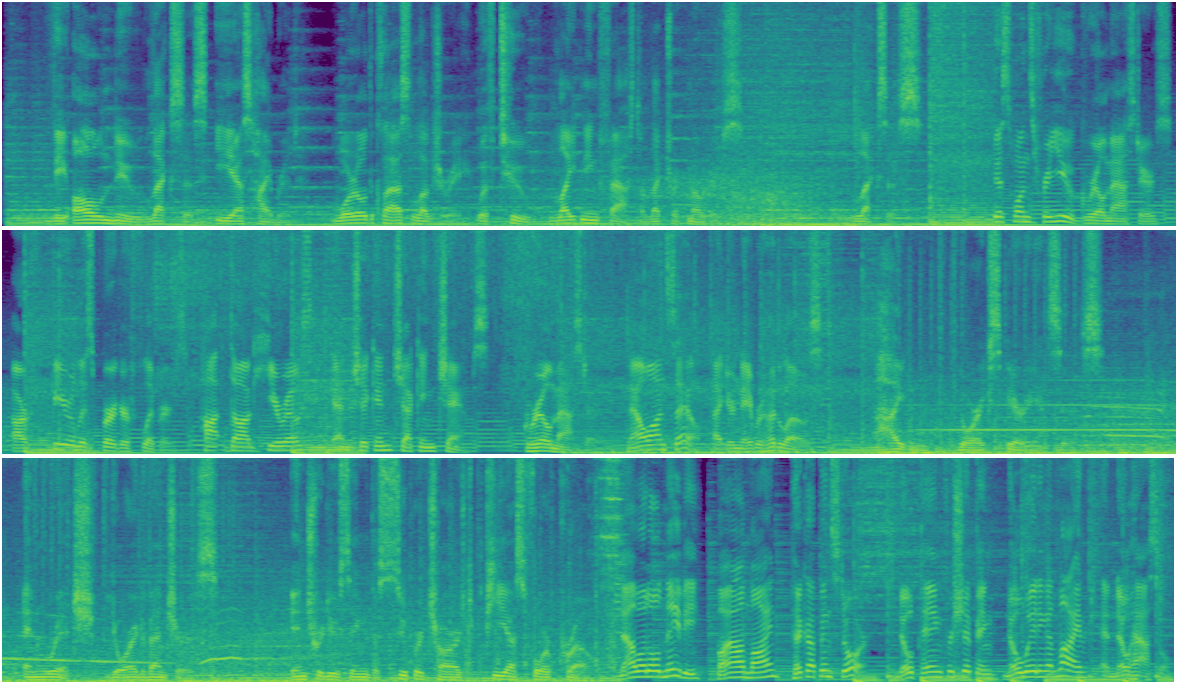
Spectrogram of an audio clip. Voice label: Commercial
